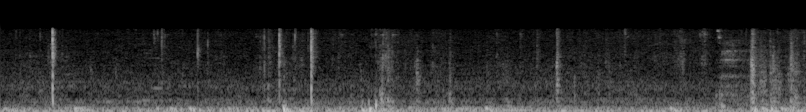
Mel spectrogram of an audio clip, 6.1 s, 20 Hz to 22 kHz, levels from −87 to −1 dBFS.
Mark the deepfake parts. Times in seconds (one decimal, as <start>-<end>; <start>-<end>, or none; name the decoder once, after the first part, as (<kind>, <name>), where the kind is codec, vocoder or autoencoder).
0.6-2.9 (vocoder, BigVGAN v2)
